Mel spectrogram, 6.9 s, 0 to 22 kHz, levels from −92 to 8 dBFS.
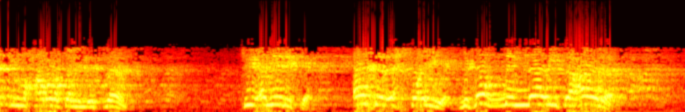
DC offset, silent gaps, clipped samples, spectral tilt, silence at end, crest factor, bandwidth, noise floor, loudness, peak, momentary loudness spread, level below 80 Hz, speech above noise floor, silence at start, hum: under 0.1%; none; 0.4%; -7 dB/octave; 0 s; 8 dB; 6.2 kHz; -34 dBFS; -7 LUFS; 0 dBFS; 14 LU; -36 dBFS; 27 dB; 0 s; none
